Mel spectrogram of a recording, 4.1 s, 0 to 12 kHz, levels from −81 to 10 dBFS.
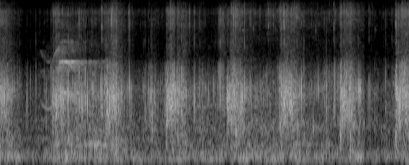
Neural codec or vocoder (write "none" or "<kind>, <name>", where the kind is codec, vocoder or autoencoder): none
